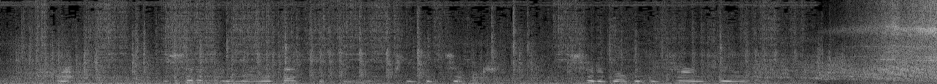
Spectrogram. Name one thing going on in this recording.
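A man speaks tensely over a radio.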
